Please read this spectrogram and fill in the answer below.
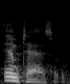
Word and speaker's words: MTASM: technology and applied sciences management MTM pronounced MTM but why a new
